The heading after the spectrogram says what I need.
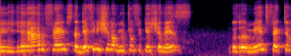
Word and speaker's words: eutrophication: The main pollution in water is classified under the heading of eutrophication. Spelling is correct and E is silent.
